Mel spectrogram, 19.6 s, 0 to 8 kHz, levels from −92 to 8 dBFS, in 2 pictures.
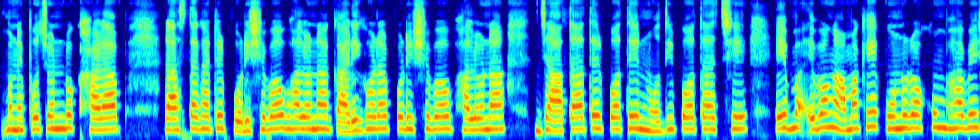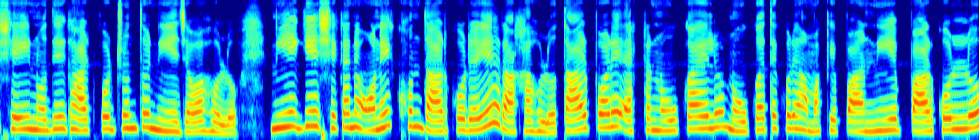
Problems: none marked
